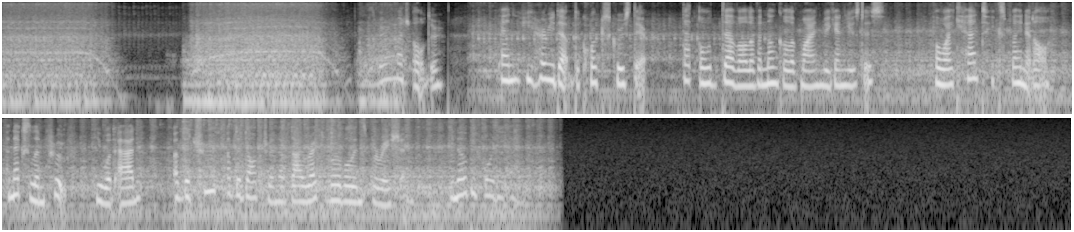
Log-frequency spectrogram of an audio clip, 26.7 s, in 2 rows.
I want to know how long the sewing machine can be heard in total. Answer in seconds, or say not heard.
20 s.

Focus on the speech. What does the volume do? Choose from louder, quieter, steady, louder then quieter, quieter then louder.
steady.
